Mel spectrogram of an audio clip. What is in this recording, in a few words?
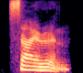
"siren", Indian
